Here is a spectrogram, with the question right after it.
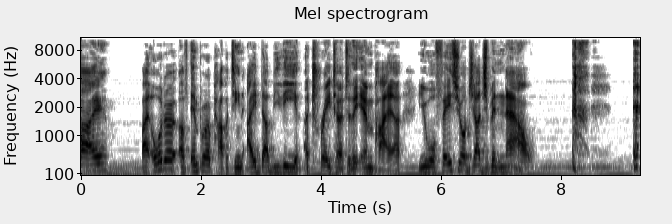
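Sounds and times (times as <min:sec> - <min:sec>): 
speech: 0:00.0 - 0:07.6
wet sickly cough behind an altar in a church: 0:08.2 - 0:08.5.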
